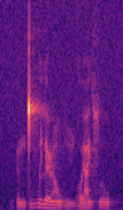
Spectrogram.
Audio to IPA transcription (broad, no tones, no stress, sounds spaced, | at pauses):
ʔ ʏ m tʷ ə v u lʲ ɔ ɭ ɔ̃ w v ũ m ʁʷ ə j a j sʷ e w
